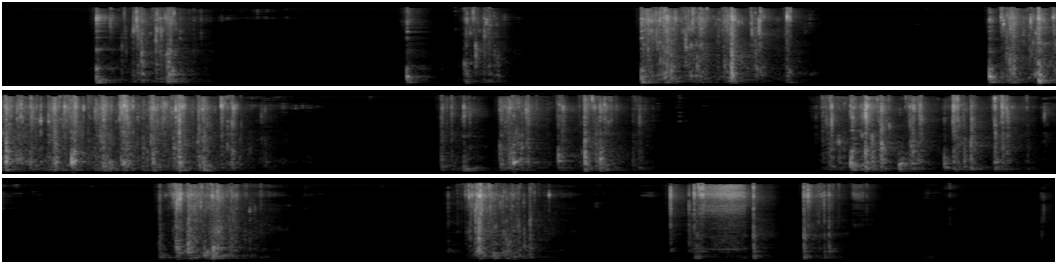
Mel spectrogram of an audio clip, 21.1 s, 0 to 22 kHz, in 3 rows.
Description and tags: bottled water
water in bottle
recorded by xiaomi lite A2
edited in audacity
free, splash, water, bottle, splashing, plastic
